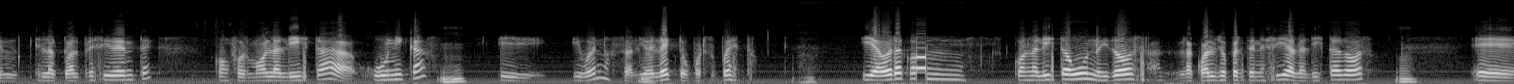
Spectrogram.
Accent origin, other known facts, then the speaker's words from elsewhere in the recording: Argentina; Y como ciudadana argentina siempre me siento identificada.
